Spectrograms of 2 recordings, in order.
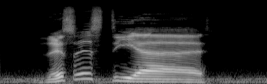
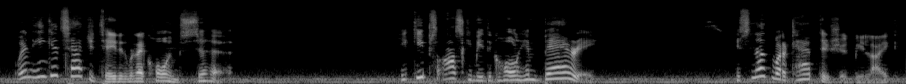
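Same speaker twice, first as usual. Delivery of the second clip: put-on nerdy girl voice; 4 semitones higher, 4 dB quieter than usual. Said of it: "I gave her a little nerdy voice".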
